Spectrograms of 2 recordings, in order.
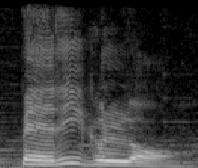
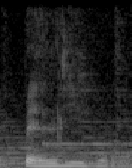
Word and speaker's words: peligro: Periglo en lugar de peligro. Se están cambiando, se está trasladando de posición algunas consonantes, algunas vocales. No se dice periglo, sino peligro.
